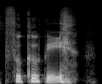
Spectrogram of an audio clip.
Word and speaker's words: Fukuppy: This is um, created by Fukushima Industries, but so I'm sure it's Fukuppy, but it's spelt fuck uppy.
